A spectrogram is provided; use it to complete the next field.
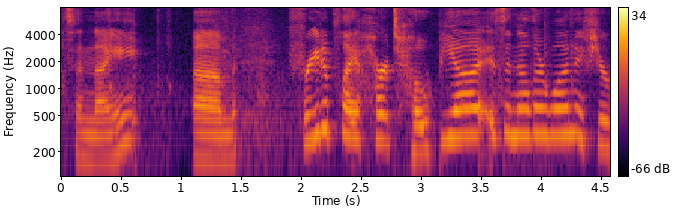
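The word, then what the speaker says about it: Heartopia: Harttopia is another one if you're really enjoying the cozy vibes. Um, what game was that? Hartopia.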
